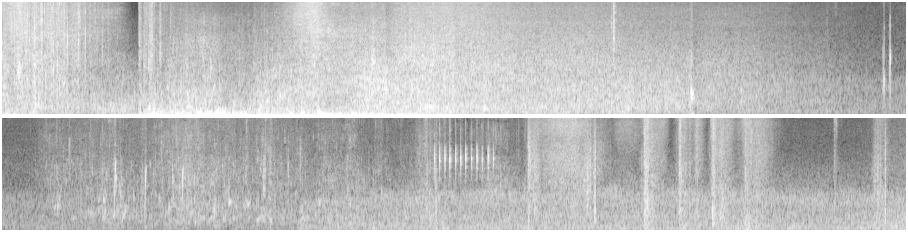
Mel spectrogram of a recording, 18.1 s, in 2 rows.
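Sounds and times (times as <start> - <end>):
rushing wind: 0.0 - 10.4, 12.0 - 18.0
sea surf: 2.6 - 8.6, 9.2 - 16.9
small clicks and ticks: 13.3 - 14.0.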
